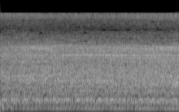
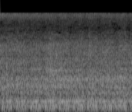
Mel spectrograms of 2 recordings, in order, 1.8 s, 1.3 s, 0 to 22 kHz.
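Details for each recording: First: 2002 BMW 525i after replacing the two bad ignition coils behind the cylinder 2 and 4 misfire codes: steady, even idle with a smooth hum and no stumbles; engine now fires cleanly on all cylinders. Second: 2002 BMW 525i at idle, check-engine light on: lumpy, rough, uneven beat with the odd stumble; scanner shows misfire on cylinders 2 and 4, suspected failed ignition coils.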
